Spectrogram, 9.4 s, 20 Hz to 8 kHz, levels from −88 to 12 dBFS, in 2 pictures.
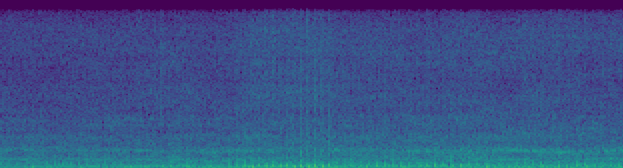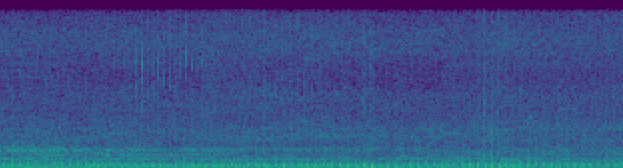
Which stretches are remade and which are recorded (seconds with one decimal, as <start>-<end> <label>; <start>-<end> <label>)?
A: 0.0-4.3 remade; 4.3-6.2 recorded; 6.2-6.7 remade; 6.7-8.0 recorded; 8.0-9.4 remade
